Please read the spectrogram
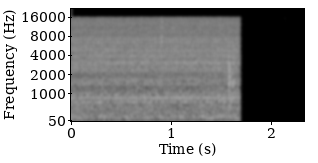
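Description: Steady whooshing fan noise that cuts off abruptly to silence near the end.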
